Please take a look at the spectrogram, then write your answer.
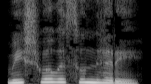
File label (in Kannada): "ವಿಶ್ವವಸುಂಧರೆ", Kannada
